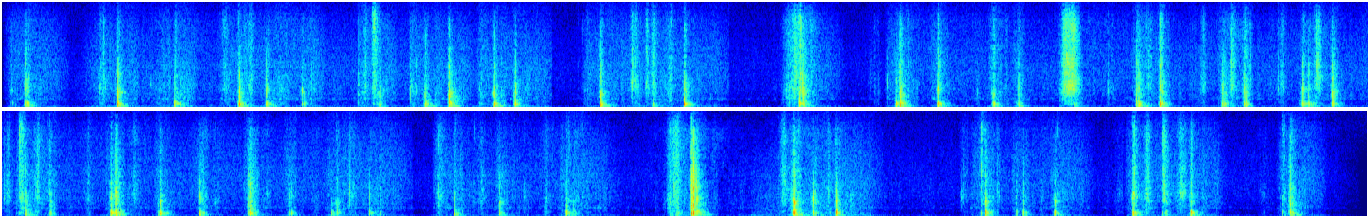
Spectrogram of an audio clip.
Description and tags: quick steps on wooden floor
steps, tap, wood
